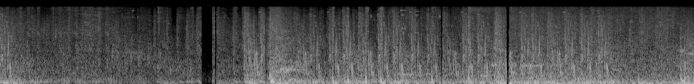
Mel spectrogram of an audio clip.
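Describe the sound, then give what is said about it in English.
Rapid gunfire from a Hydra enemy during a Gambit public match in a video game: dense, loud volleys of shots in a continuous stream that cut out once, briefly, before resuming just as heavily. “I'm getting shot at in the face by a dumb Hydra.”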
